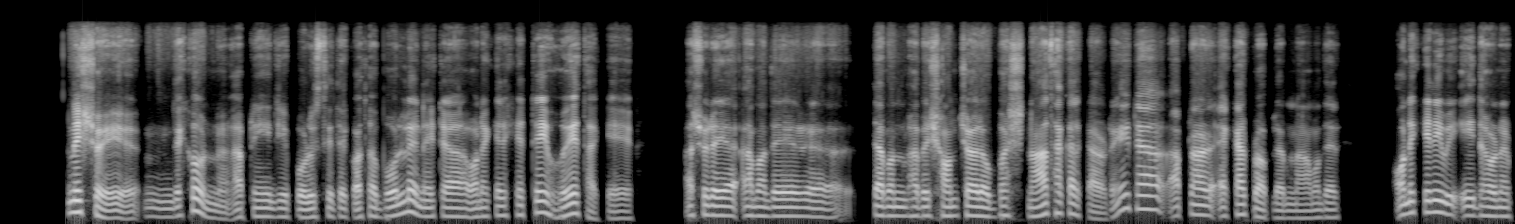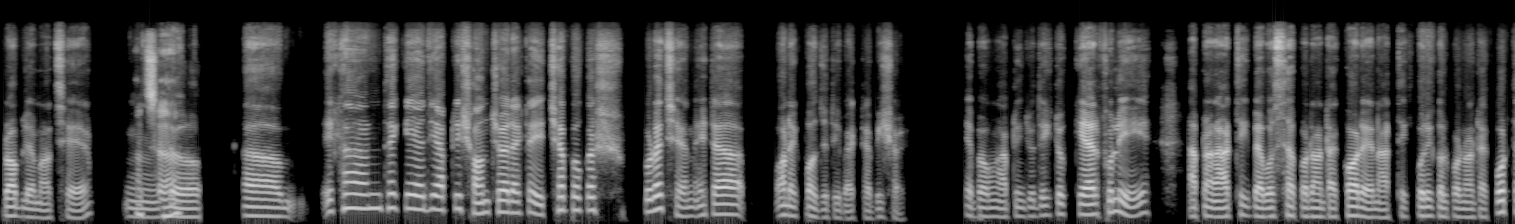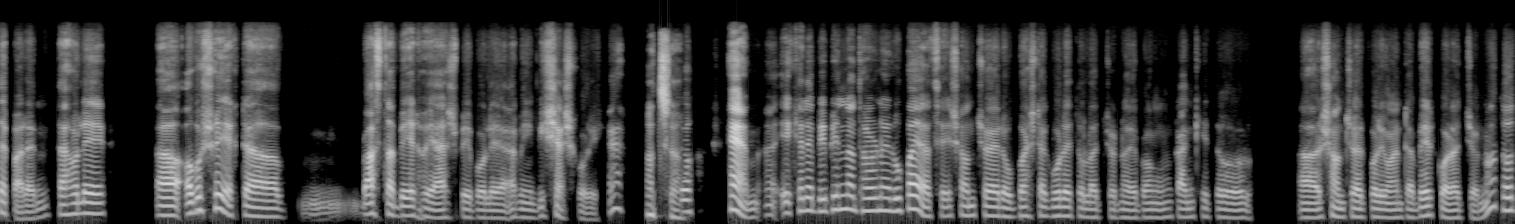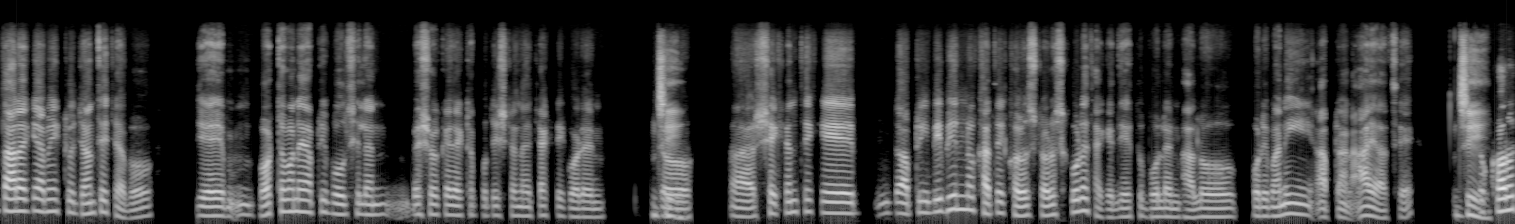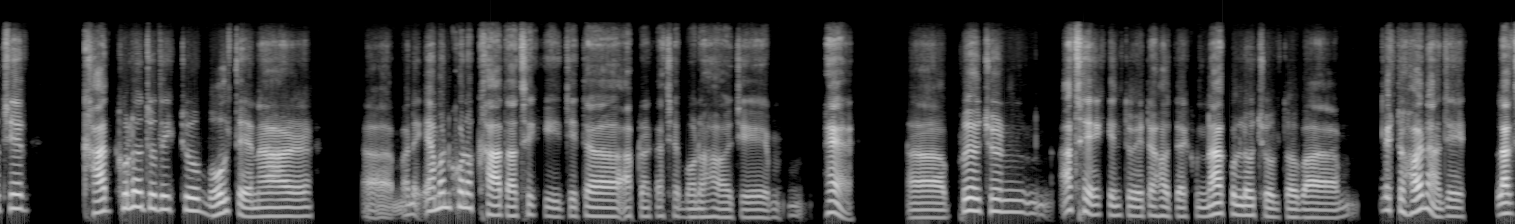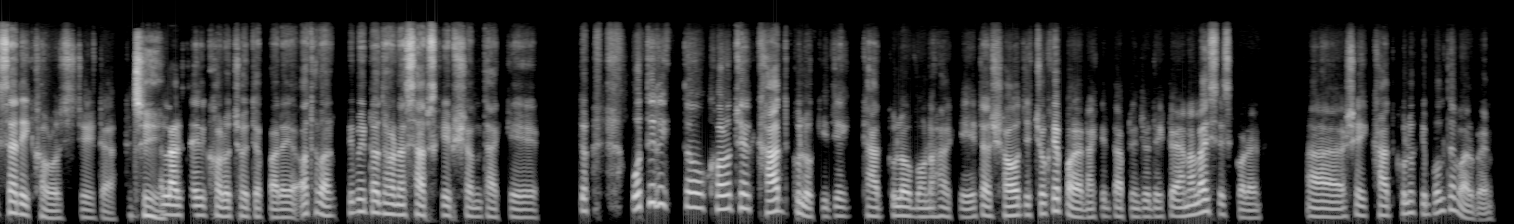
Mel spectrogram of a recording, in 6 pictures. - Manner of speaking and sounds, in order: in English: "কেয়ারফুলি"; in English: "লাক্সারি"; in English: "লাক্সারি"; in English: "সাবস্ক্রিপশন"; in English: "এনালাইসিস"
- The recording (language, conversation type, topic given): Bengali, advice, আমি কীভাবে আয় বাড়লেও দীর্ঘমেয়াদে সঞ্চয় বজায় রাখতে পারি?
- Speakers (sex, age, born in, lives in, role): male, 25-29, Bangladesh, Bangladesh, user; male, 40-44, Bangladesh, Finland, advisor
